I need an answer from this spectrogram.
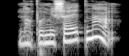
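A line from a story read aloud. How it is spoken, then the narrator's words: Irritated remark. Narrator (Russian): раздраженно заметил ротмистр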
